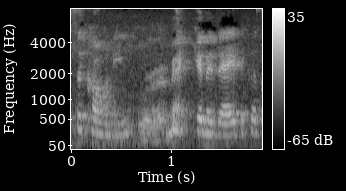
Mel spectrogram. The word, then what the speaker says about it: Saucony: So, yes, for anybody that doesn't know, Saucony is actually pronounced Saucony. It's not personal, guys. If you culturally wants to continue to say Saucony, I'm not going to be the black person to stop you.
